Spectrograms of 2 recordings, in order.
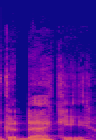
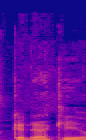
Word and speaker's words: Goedecke: perspective because I in my head it's been gadeki this whole time. You know, I probably said that. Yeah, it's closer to the like the classical German pronunciation is gadeki or gertika, but my family say gettaki.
